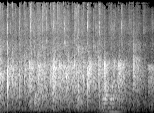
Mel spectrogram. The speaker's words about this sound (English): Jai. ISKCON Australia ki. Jai. Clap, let us clap.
